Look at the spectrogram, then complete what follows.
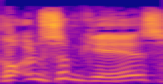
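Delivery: very high, put-on Cockney accent. Player answering in character about their hand, in a cockney accent. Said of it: "Nah, see, I did it anyway".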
